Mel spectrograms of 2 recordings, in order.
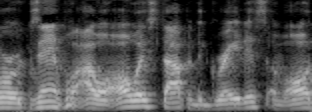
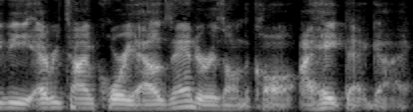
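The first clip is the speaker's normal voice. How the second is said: usual speaking voice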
